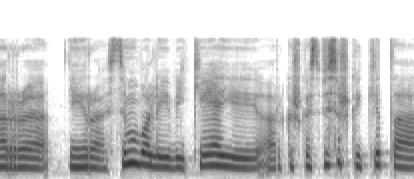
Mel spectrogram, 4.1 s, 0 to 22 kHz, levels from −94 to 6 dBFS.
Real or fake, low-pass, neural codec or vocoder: real; 9.9 kHz; none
